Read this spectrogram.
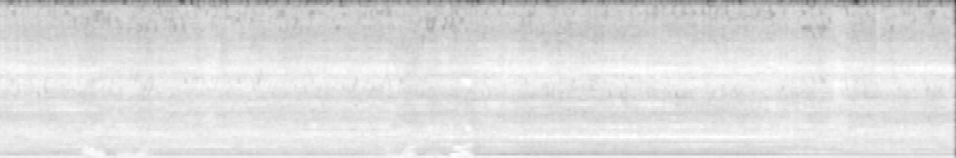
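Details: Washing machine after a part replacement: steady low motor hum, even drum run, no grinding or scraping; normal running.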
